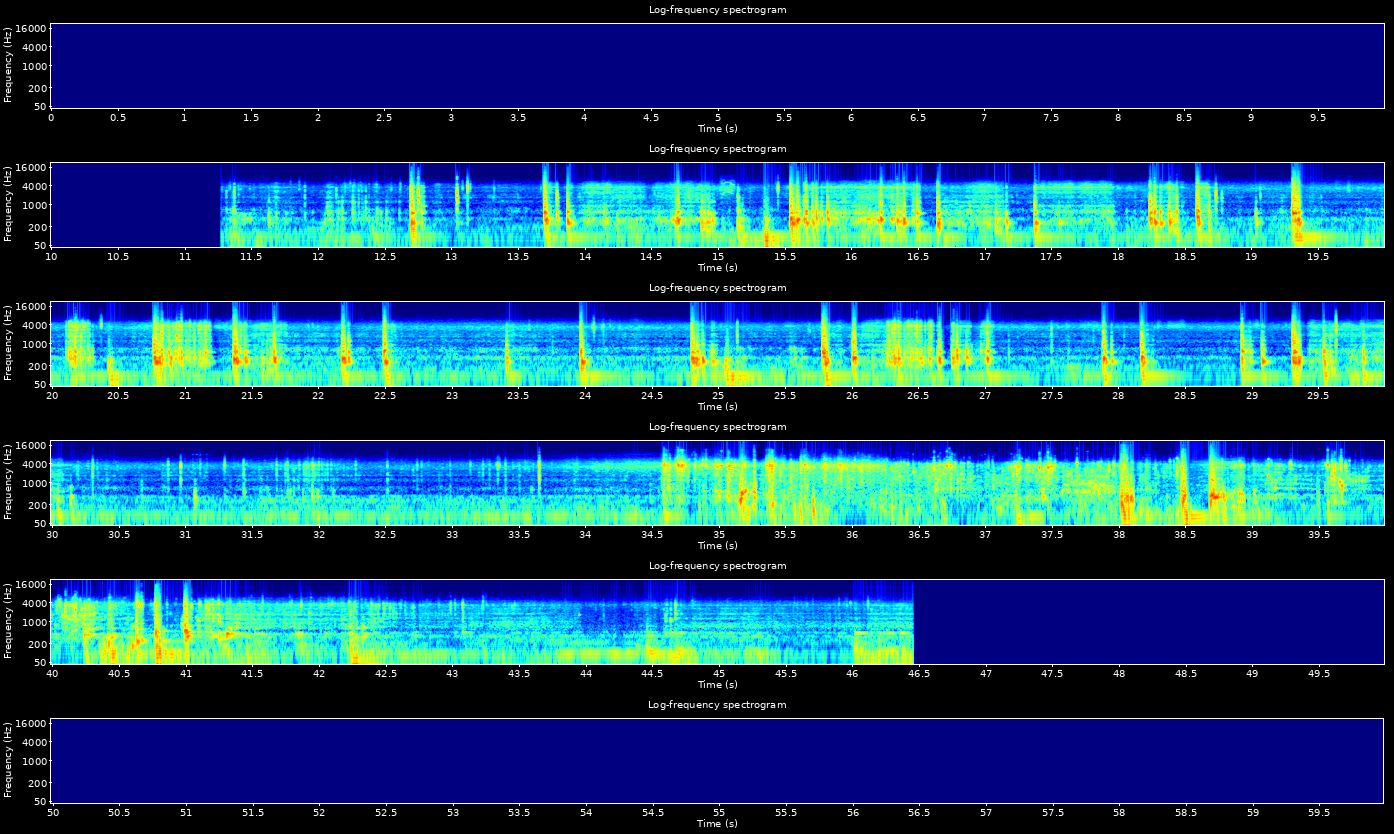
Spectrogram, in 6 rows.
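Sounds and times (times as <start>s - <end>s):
boat hull slapping on waves: 11.3s - 46.5s
water rushing over boat: 11.3s - 46.5s
wind rumble: 11.4s - 46.5s
water hissing along hull: 11.5s - 46.4s.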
